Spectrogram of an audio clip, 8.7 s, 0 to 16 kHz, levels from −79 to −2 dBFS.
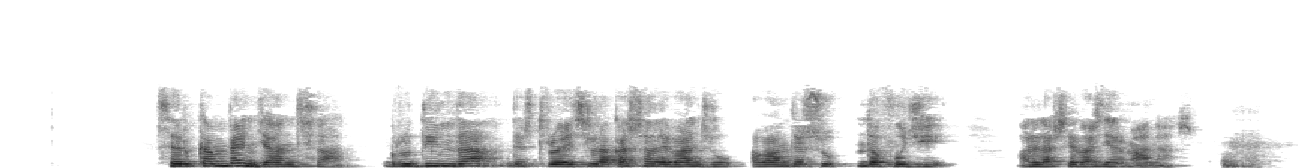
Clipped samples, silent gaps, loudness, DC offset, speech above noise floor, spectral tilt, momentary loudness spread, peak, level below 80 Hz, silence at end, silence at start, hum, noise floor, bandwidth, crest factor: under 0.1%; none; -19 LUFS; under 0.1%; 56 dB; -5.5 dB/octave; 15 LU; -2 dBFS; -62 dBFS; 0.25 s; 1.05 s; none; -74 dBFS; 8 kHz; 18 dB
